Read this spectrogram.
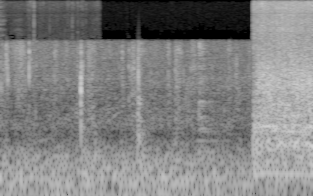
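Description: Footsteps thump on a boat's deck.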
